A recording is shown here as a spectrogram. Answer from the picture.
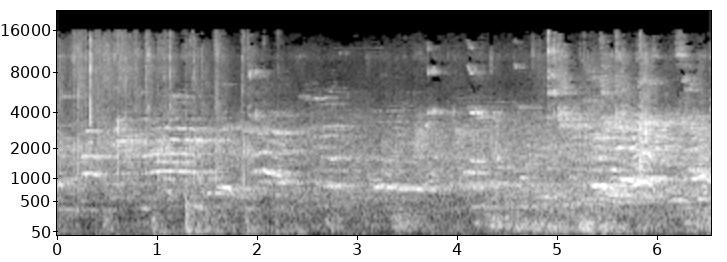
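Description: A basketball dribbled on a hardwood gym floor, a few bounces about a second in and a run of bounces later on, with crowd voices and shouts throughout.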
